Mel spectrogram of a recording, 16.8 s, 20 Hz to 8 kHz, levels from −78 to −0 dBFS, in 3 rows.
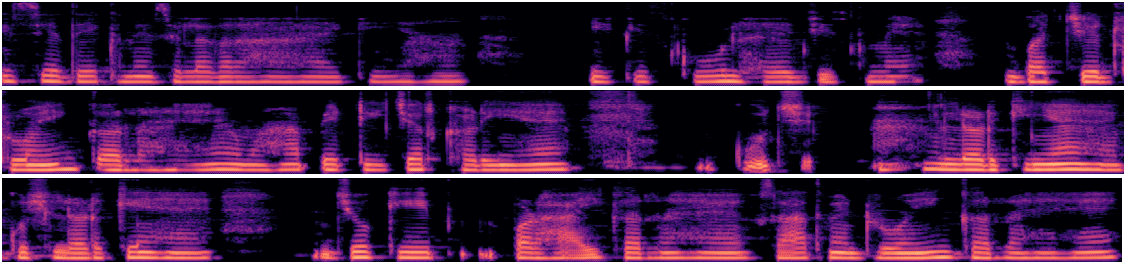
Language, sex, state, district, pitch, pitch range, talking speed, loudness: Hindi, female, Chhattisgarh, Balrampur, 180 Hz, 175-190 Hz, 145 wpm, -22 LUFS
